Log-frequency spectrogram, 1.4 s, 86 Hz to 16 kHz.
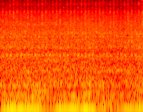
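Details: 2019 Hyundai Kona petrol engine idling steady and even with no knocks or clunks, after a worn engine support was replaced. That support had caused steering wheel vibration and a clunk when pulling away.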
